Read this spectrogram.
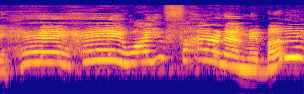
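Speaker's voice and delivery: very high, slow, drawn-out plant-monster creature voice. Voicing a plant monster that asks why it is being shot at: voicing a plant monster. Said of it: "And it's like".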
